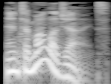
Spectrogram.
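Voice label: "entomologize", English, British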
